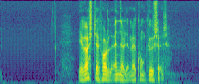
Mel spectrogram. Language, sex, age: Norwegian, male, 45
